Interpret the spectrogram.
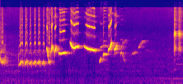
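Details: Murai batu, the white-rumped shama, singing to provoke other birds: a quick run of repeated low notes, then loud slurred whistles rising and falling, trailing into softer notes and a final burst of chatter.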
